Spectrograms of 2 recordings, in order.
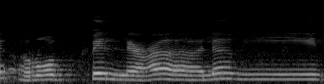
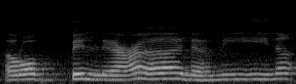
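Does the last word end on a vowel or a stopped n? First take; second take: stopped n; vowel. First: The final n is stopped, then breath pauses. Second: The final n carries a vowel and flows on. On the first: The speaker calls it right. "इस पर जज़म देना है और फिर यहाँ पर रुक जाना है, सांस तोड़ना है" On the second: The speaker calls it wrong. "इस तरह से नहीं पढ़ेंगे"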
